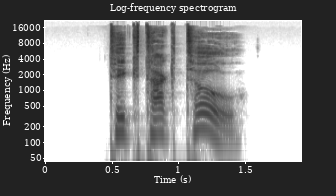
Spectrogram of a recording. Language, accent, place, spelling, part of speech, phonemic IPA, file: German, Germany, Berlin, Tic-Tac-Toe, noun, /tɪk.takˈtoː/, De-Tic-Tac-Toe.ogg
- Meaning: tic-tac-toe; noughts and crosses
